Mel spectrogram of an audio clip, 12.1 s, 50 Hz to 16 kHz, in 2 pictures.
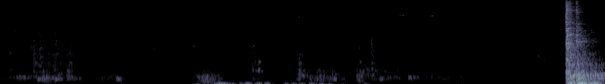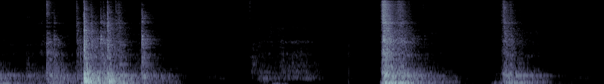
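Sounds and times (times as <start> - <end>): items rustling and scraping: 0.0 - 4.6.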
